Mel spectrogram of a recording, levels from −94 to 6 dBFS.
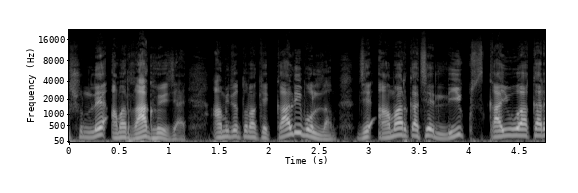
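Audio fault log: No faults detected in the speech audio.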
